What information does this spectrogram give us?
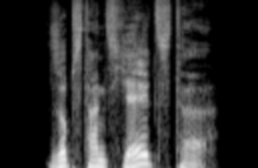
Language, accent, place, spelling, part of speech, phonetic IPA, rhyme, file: German, Germany, Berlin, substantiellste, adjective, [zʊpstanˈt͡si̯ɛlstə], -ɛlstə, De-substantiellste.ogg
- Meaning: inflection of substantiell: 1. strong/mixed nominative/accusative feminine singular superlative degree 2. strong nominative/accusative plural superlative degree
